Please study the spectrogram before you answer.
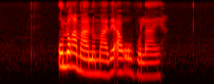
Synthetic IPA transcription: ʊlʊɣamanɔmabɛʔaɣʊbʊlaːja

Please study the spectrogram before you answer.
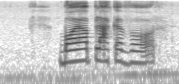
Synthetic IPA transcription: bɑjəplækəvɑːr

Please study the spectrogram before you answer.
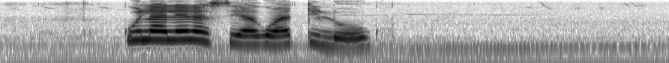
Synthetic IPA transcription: k̬ulalɛlasijak̬watʼiloːk̬u̥

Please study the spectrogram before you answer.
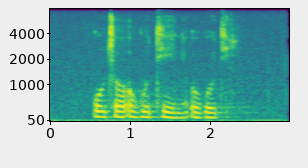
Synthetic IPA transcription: k̬ut͡ʃʰɔʔuk̬utʰiniʔuk̬uːtʰi̥

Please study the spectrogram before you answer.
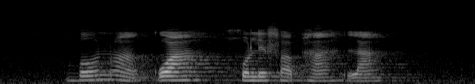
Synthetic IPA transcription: bɔnwakwaɣʊlɪfapʰala

